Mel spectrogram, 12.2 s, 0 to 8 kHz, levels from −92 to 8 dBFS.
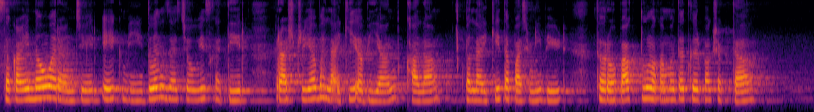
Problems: constant background noise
